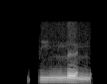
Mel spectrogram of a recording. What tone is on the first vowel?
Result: high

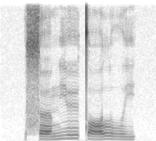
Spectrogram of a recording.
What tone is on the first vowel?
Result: rising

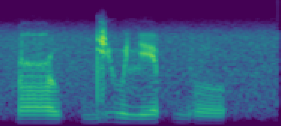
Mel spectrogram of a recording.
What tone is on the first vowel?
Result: low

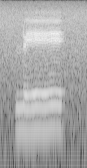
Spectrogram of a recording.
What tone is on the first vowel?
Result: rising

